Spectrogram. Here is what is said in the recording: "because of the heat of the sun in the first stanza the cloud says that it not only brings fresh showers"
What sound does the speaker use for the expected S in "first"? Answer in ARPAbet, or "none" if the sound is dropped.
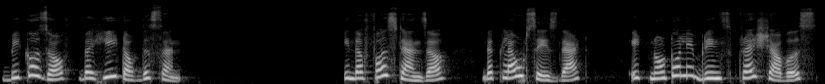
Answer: none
